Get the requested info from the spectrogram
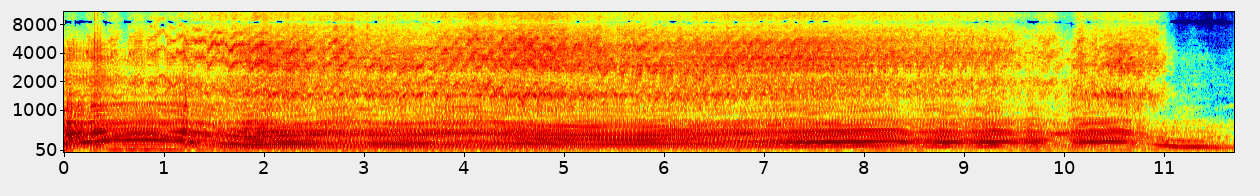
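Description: Infiniti G35's V6 engine driven hard on track: the revs climb steeply, drop back, then rise and fall again through the gears. The sound cuts off suddenly near the end.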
